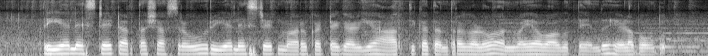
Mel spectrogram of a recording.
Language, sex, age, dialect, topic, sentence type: Kannada, female, 51-55, Mysore Kannada, banking, statement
